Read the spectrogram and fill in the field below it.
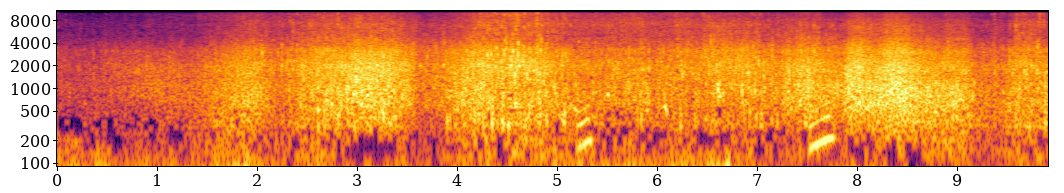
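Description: Steady rush of moving water at sea, with waves swelling and receding in slow surges every few seconds, fairly loud, a continuous broad hiss like open sea churning around.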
